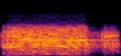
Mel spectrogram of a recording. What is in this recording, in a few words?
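"enroute", English; Ka-50; Wingman; Messages; Speech; DCS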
